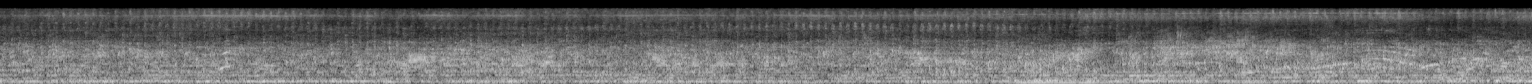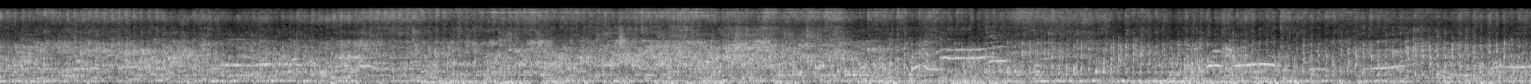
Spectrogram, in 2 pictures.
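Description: Small two-bladed helicopter running up and lifting off, its engine and rotor a steady low rumble. From about two-thirds of the way through, the rotor downwash buffets the microphone heavily.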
